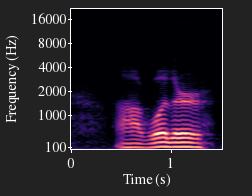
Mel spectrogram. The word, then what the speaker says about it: Royler: All his children's names start with R's. But you don't pronounce the R. It's more like an H or a silent R.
